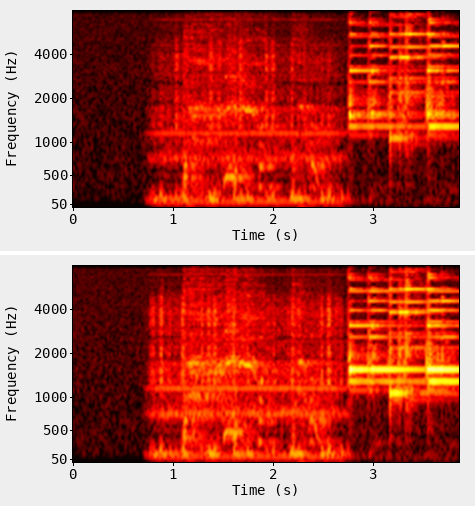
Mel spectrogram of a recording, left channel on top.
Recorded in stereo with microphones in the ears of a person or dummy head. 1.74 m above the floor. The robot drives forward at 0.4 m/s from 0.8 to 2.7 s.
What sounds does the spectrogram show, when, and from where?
1.1 s a cough: 70° right (ahead or behind), 5.5 m; by 2.6 s 80° right, 5.5 m
2.8 s a doorbell: 25° right (ahead or behind), 1.0 m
